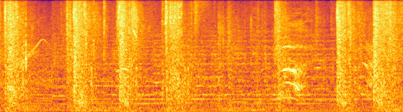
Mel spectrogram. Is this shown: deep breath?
no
